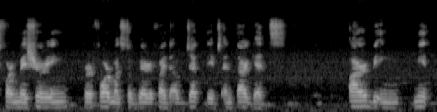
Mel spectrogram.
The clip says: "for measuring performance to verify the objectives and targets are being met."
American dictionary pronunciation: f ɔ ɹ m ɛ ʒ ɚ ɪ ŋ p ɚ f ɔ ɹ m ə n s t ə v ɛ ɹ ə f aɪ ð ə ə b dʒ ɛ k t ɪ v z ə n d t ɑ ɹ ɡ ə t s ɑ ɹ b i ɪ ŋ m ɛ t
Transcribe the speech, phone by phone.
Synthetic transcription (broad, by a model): f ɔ ɹ m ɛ ʃ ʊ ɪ ŋ p ɚ f ɔ ɹ m ə n s t ə v ɛ ɹ ə f aɪ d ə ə b dʒ ɛ k t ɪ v s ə n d t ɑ ɹ ɡ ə t s ɑ ɹ b i ɪ ŋ m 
